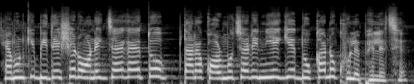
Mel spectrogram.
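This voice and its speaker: A woman's voice: sits high, fast talker, lightly acted. A woman playing a friendly, talkative married daughter, effusive in her audio drama dialogue. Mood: chatty, earnest.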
